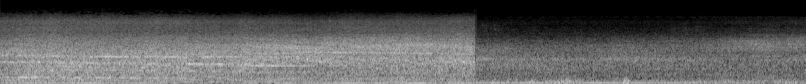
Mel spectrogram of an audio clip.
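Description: Highway traffic: a loud steady roar of vehicles passing on the toll road, which drops off suddenly about five seconds in to a quieter, low traffic rumble.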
